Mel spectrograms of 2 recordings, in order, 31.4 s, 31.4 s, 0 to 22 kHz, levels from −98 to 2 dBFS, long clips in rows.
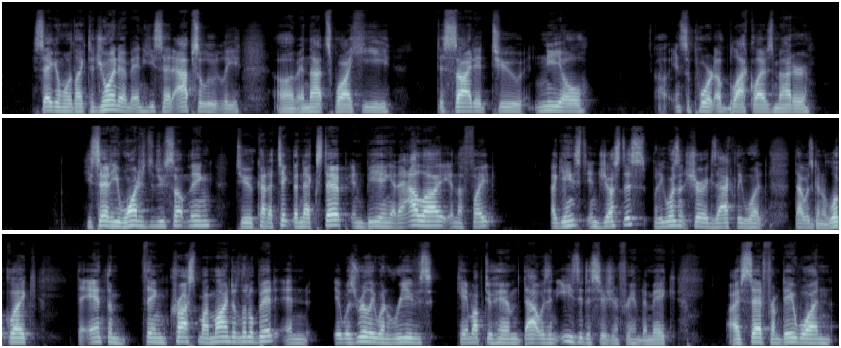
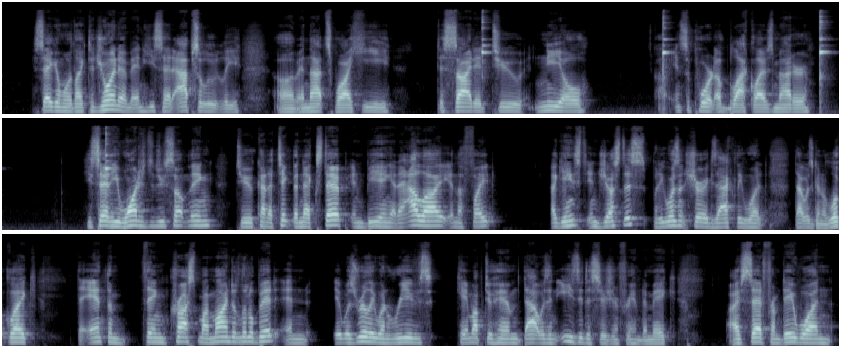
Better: first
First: none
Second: clattering dishes; loud; from 6 to 12 s; peak 4 dB above the speech

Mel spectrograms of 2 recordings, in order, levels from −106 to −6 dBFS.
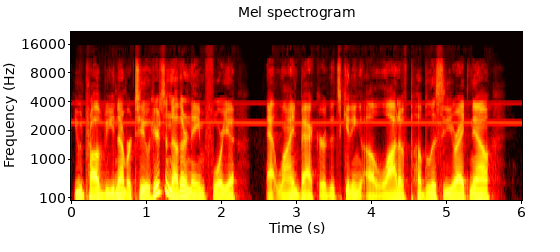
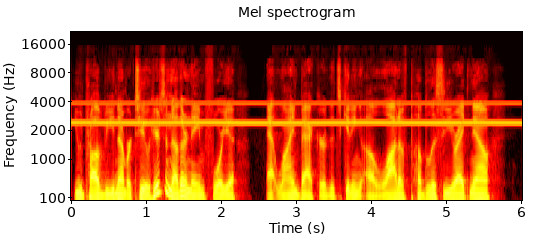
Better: first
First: high-pitched whine; faint; throughout; 2.5 kHz, 30 dB below the speech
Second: high-pitched whine; loud; throughout; 2.5 kHz, 8 dB below the speech

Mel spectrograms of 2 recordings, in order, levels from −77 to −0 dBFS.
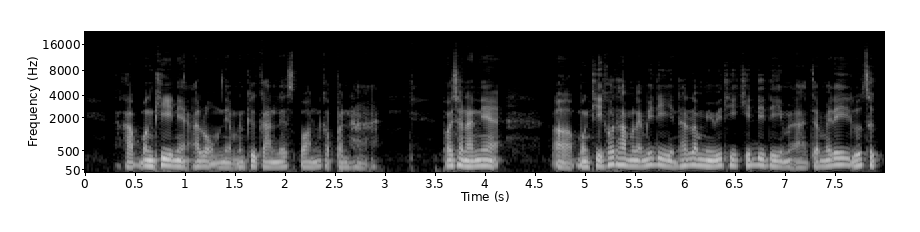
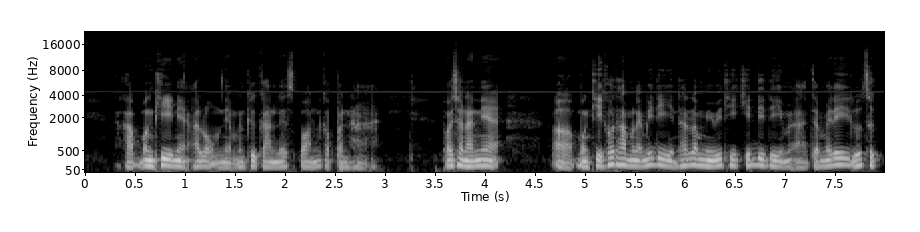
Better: first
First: none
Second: high-pitched whine; faint; throughout; 4.5 kHz, 35 dB below the speech

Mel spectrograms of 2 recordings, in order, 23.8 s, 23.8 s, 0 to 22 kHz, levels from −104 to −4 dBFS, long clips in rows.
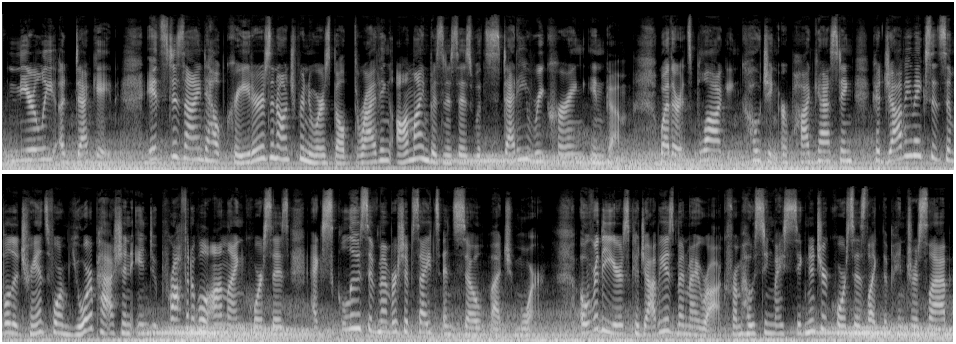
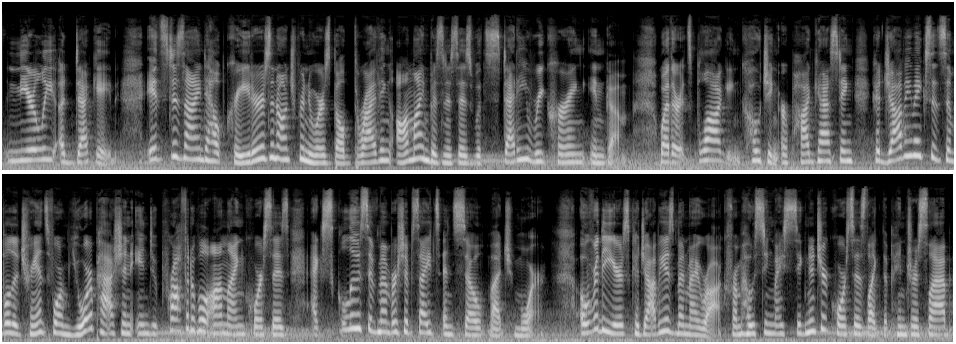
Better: second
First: low rumble; loud; throughout; 6 dB below the speech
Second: low rumble; faint; throughout; 20 dB below the speech

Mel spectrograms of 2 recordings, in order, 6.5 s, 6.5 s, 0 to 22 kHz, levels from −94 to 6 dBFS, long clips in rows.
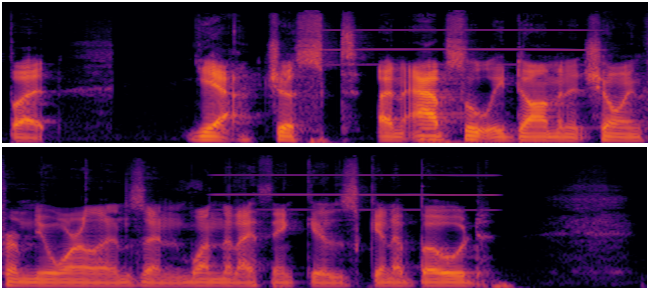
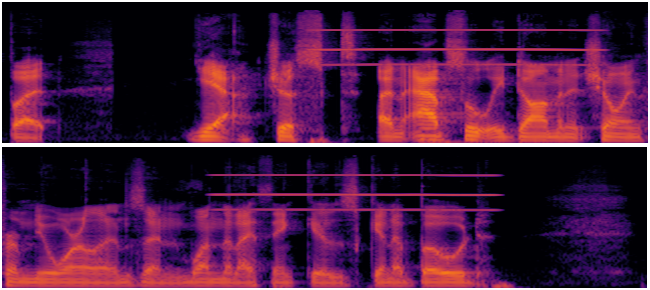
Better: first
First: high-pitched whine; faint; from 1.5 to 3 s and from 4.5 to 5.5 s; 5.5 kHz, 25 dB below the speech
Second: high-pitched whine; loud; from 1.5 to 3 s and from 4.5 to 5.5 s; 5.5 kHz, 7 dB below the speech

